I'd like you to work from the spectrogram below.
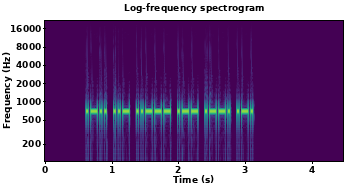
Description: Morse code, heard as a keyed tone, about 36 wpm, 700 Hz. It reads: LU2WPR
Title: DXCC-100 Call Signs - 6 Characters - Repeated 2x - 35wpm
